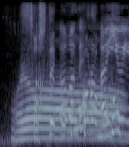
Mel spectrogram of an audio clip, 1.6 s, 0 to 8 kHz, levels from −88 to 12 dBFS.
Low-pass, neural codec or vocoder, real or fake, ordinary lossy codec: 7.2 kHz; none; real; none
